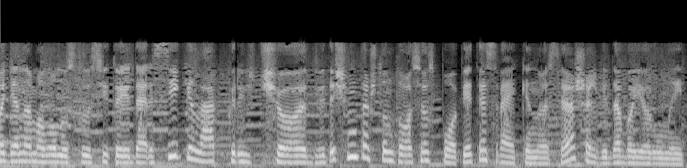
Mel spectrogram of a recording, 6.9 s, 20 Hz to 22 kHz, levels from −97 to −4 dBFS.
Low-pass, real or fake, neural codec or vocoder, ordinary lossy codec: 19.8 kHz; fake; autoencoder, 48 kHz, 128 numbers a frame, DAC-VAE, trained on Japanese speech; AAC, 24 kbps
